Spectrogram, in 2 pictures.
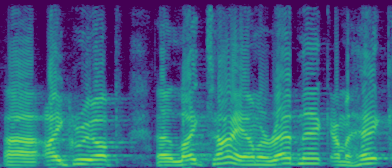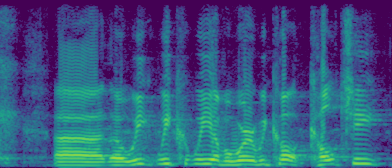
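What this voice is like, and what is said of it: Irish accent. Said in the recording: “I grew up in Ireland, as you probably know, and you can maybe tell from my accent.”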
